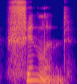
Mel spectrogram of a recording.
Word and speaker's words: Finland: Again, we're pronouncing them with the short sound, lind. Iceland, Greenland, New Zealand. And there's more. Finland, Poland, Switzerland.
